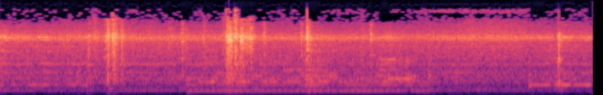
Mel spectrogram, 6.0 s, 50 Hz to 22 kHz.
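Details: Steady mechanical whirring and motor hum with occasional clicks and clunks from a running prototype mechanical ventilator built to fight COVID-19.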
